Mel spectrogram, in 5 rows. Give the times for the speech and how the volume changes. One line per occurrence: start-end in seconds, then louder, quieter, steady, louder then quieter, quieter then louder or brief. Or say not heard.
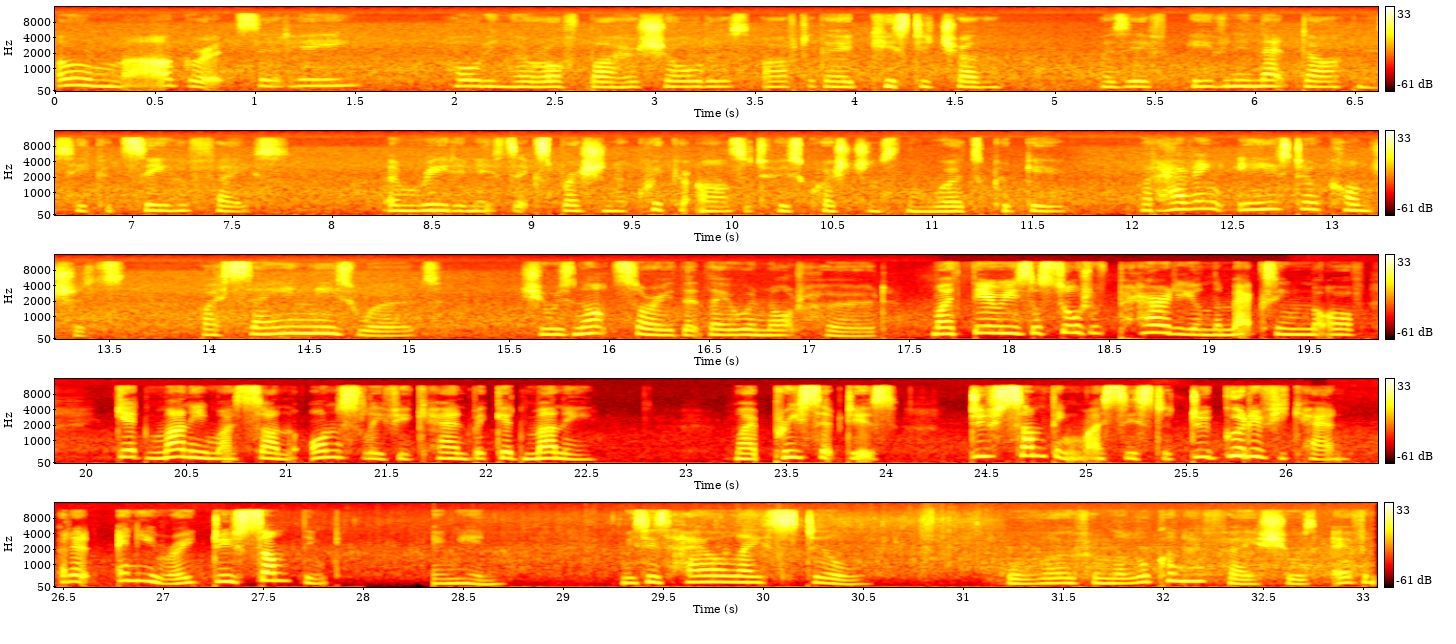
0.0-33.0 steady.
